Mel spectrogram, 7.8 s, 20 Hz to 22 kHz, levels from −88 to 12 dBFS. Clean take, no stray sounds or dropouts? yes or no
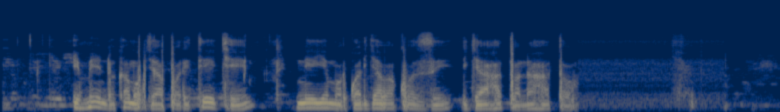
no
